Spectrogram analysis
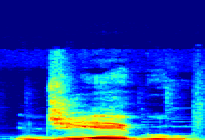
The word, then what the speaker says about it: Diego: Palavras que terminam com a letra O, em português, sempre são pronunciadas com o som da letra U. Alguns exemplos são rato, carro, barco e até mesmo meu nome, Diego.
